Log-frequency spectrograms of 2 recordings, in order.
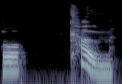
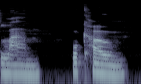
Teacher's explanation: Here we don't pronounce the B, we don't say lamb, it's just lamb or comb. The B is totally silent.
